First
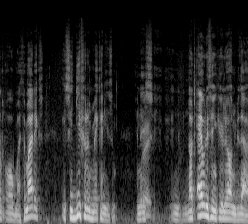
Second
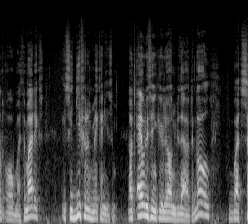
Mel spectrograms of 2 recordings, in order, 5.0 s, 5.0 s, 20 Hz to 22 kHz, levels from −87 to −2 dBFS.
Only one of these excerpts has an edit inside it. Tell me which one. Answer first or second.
second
